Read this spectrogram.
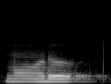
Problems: constant background noise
